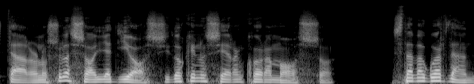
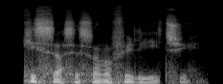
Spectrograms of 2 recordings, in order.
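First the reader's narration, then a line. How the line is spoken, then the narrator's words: Muttered through teeth. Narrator (Italian): mormorò fra i denti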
